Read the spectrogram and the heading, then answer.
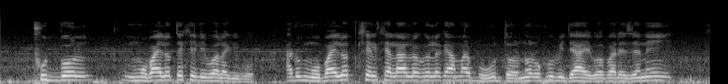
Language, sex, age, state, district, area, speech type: Assamese, male, 18-30, Assam, Nalbari, rural, spontaneous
